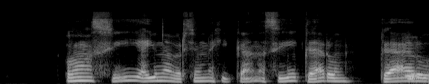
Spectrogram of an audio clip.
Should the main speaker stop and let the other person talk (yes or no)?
yes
